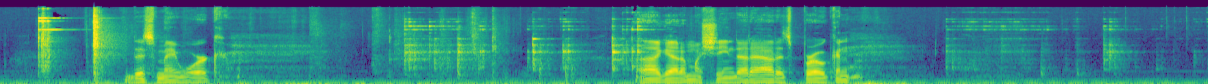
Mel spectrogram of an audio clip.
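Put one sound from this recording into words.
Metal parts clink and knock as they are handled.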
